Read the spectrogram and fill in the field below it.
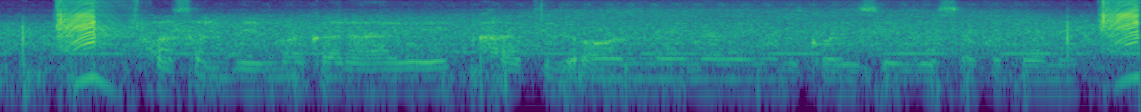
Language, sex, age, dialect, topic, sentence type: Bhojpuri, male, <18, Southern / Standard, agriculture, question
